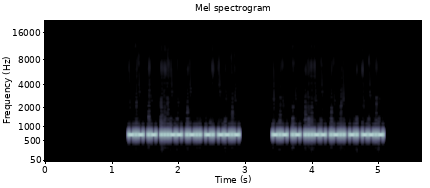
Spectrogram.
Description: Morse code, heard as a keyed tone, about 53 wpm, 700 Hz. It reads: KA3LNQ KA3LNQ
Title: USA Call Signs - 6 Characters - Repeated 2x - 50wpm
